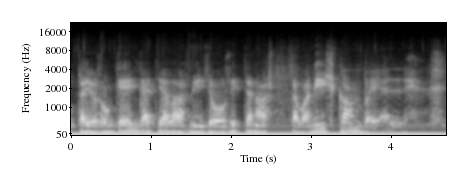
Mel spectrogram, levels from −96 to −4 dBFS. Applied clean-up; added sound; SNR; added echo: none; none; none; none.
